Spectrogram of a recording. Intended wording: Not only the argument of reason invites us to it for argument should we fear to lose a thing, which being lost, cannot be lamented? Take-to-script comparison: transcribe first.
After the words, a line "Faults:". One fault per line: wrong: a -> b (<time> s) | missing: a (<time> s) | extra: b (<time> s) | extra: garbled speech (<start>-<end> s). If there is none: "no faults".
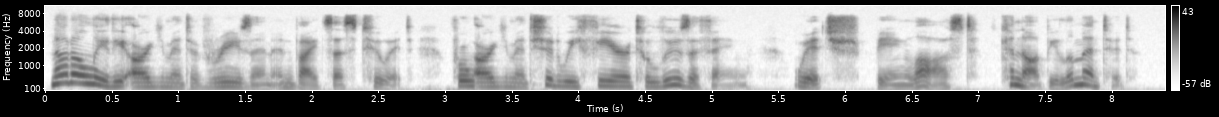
Not only the argument of reason invites us to it for argument should we fear to lose a thing, which being lost, cannot be lamented?
Faults:
no faults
